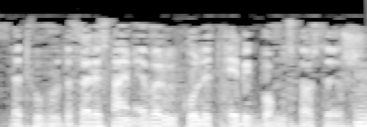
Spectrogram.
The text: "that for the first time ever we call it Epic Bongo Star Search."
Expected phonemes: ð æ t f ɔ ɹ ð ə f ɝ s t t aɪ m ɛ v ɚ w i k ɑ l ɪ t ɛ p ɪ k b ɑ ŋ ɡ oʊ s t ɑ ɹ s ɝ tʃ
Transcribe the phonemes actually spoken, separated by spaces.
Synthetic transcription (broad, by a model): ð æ t f ɔ ɹ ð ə f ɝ s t t aɪ m ɛ v ɚ w i k ɑ l ɪ t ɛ b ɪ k b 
